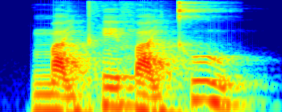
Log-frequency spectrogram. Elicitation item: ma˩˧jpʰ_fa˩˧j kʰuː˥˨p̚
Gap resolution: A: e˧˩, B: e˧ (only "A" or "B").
B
